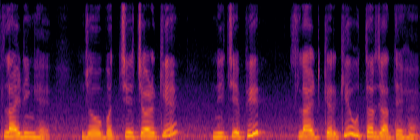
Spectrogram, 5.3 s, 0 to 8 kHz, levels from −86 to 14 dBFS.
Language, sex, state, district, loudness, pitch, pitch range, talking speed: Hindi, female, Odisha, Sambalpur, -15 LUFS, 220 Hz, 205-235 Hz, 150 wpm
